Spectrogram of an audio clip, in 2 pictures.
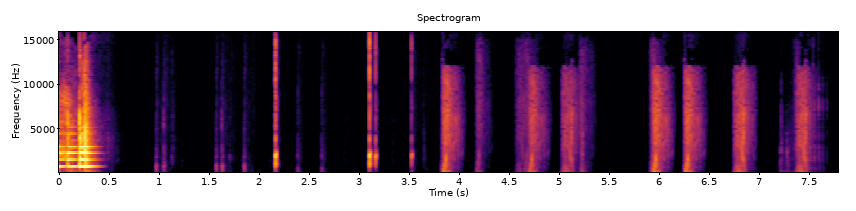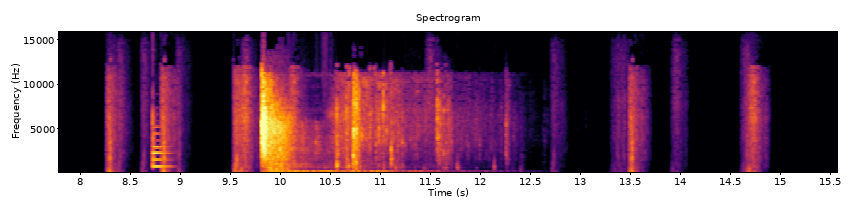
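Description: Blocks are placed with quick, soft clicks, one after another.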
